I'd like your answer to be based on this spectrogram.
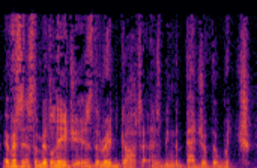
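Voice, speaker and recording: An actor in a radio detective drama playing an eccentric older doctor, a grave scholarly sleuth who speaks in a ponderous, theatrical way, with a gravelly, husky voice. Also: male voice, medium pitch, sing-song, a little fast, exaggerated voice. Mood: grave, emphatic.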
